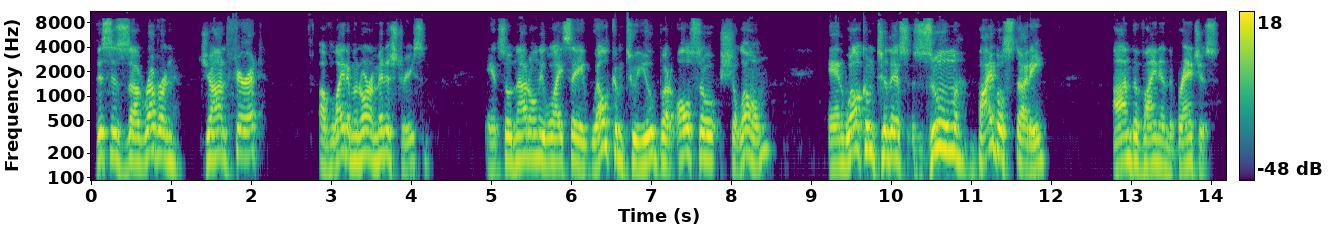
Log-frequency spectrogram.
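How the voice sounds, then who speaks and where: A man with a fairly high, breathy-edged voice leads an online Bible study as its teacher. He explains things slowly and kindly, filling pauses with ums and uhs. He is heard over a video call through a video camera. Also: fairly bright tone. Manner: friendly, explains slowly with frequent fillers. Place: home setup on a video call. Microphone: high definition video camera.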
